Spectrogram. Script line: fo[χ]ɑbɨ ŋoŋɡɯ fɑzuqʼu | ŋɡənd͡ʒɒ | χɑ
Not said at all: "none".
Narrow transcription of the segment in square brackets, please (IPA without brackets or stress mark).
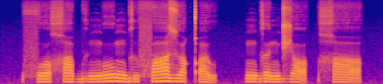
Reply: χ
